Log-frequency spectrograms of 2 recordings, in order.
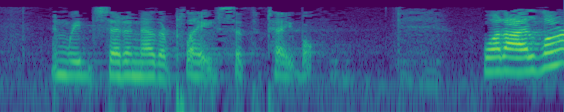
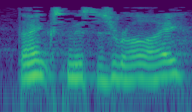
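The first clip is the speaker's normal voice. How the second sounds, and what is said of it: Eddie Haskell impression. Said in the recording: “in his best Eddie Haskell voice”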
